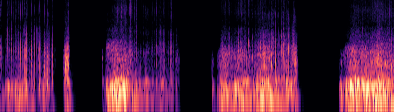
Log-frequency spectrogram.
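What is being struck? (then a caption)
Foam microphone windscreen. Long, pointed green acrylic nails scratch a purple spherical foam windscreen on a microphone, working from the side and the top. The result is dense, rumbling, low-heavy scratching with a bright crackly edge, heard in several long bursts separated by short silences.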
